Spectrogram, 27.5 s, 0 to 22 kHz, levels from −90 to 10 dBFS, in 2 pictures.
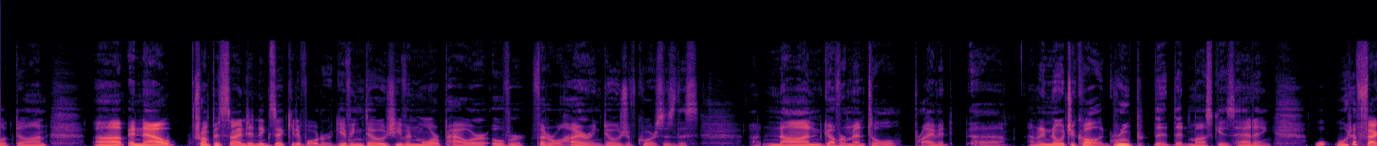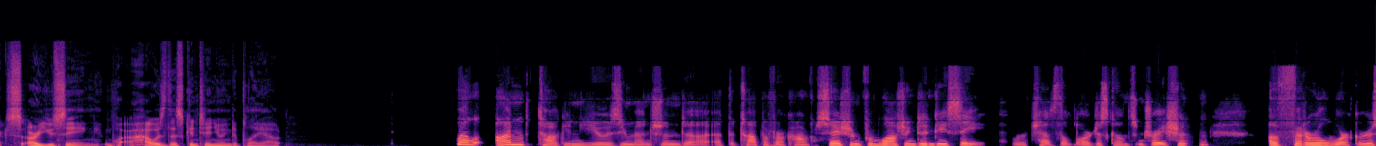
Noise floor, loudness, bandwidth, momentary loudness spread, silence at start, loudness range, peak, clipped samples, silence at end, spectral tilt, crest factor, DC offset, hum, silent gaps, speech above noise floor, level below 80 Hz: -89 dBFS; -26 LUFS; 16 kHz; 16 LU; 0 s; 7 LU; -6 dBFS; under 0.1%; 0 s; -5.5 dB/octave; 20 dB; under 0.1%; none; none; 63 dB; -72 dBFS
